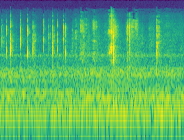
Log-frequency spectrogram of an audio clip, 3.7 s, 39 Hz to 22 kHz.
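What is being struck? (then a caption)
Small cardboard card box tapped with fingernails. Long painted nails tap and scratch a small sealed cardboard playing card box held in the hands. A quick run of sharp, bright clicks opens the clip and gives way to softer, denser scratching with a papery hiss. The sounds are quiet and dry, centred high around 1.9 kHz, and each tap dies away almost at once.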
